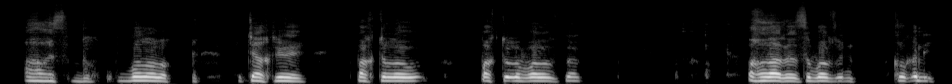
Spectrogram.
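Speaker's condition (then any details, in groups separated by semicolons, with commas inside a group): Cerebral palsy; 40 years with condition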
